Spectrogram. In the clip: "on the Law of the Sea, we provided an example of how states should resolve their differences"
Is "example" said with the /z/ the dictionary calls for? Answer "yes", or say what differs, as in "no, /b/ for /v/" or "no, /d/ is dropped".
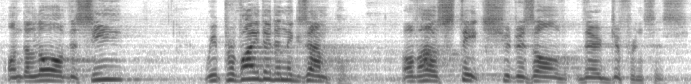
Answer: yes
